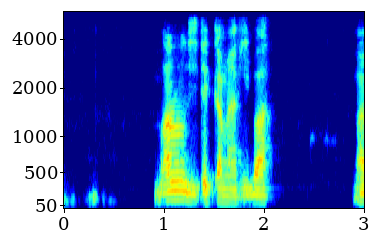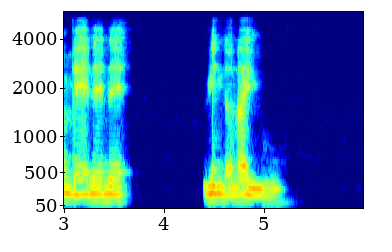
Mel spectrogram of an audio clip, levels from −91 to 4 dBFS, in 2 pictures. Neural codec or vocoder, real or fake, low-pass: codec, 32 kHz, 1.9 kbps, SNAC; fake; 5.4 kHz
